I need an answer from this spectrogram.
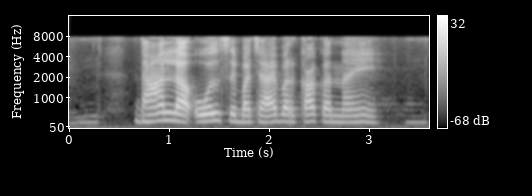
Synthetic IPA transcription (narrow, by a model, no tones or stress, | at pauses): d̪ʱaːnlaʔoːlsebət͡ʃaːebəɾkakəɾnaẽː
